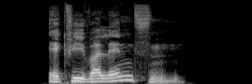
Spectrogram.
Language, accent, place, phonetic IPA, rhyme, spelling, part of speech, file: German, Germany, Berlin, [ˌɛkvivaˈlɛnt͡sn̩], -ɛnt͡sn̩, Äquivalenzen, noun, De-Äquivalenzen.ogg
- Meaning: plural of Äquivalenz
